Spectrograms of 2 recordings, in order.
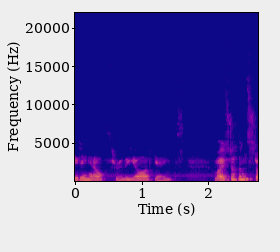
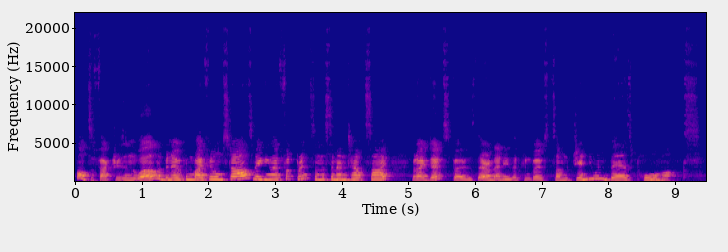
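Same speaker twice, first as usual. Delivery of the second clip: much higher, louder public address; jovial speech; 7 semitones higher, 7 dB louder than usual. A narrator's reading. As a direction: address the crowd grandly. Sir Huntley's speech to crowd.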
